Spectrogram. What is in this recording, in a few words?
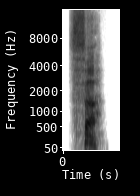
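American phonetics sound think; 英语音标发音（剑桥版）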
